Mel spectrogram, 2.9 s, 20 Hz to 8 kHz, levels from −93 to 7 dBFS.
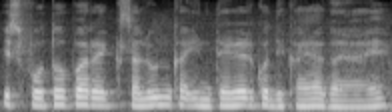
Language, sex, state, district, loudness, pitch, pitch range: Hindi, male, Arunachal Pradesh, Lower Dibang Valley, -16 LUFS, 150 Hz, 140-155 Hz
